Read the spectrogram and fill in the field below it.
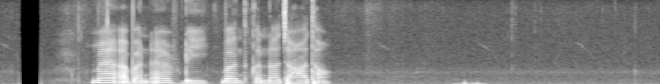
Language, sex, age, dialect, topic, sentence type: Chhattisgarhi, female, 60-100, Central, banking, statement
